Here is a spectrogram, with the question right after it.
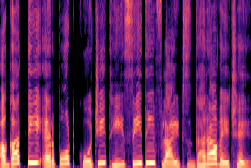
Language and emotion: Gujarati, neutral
